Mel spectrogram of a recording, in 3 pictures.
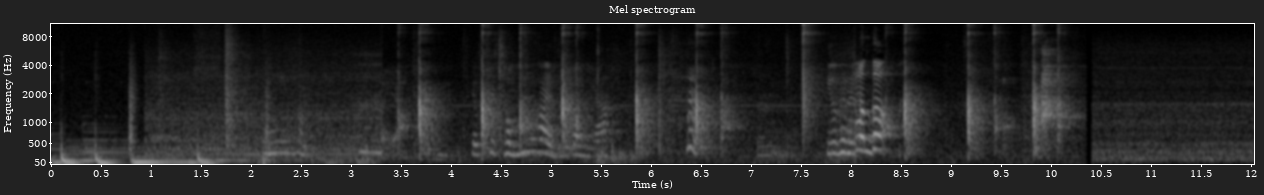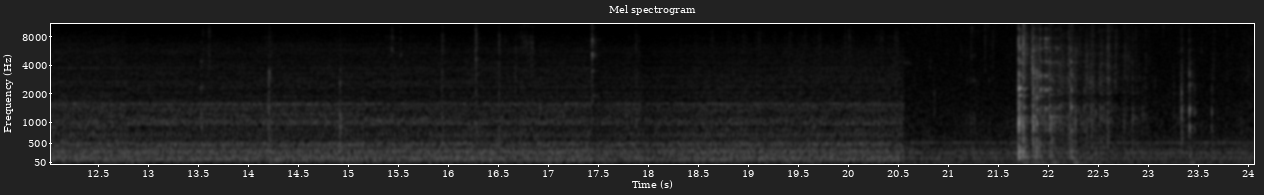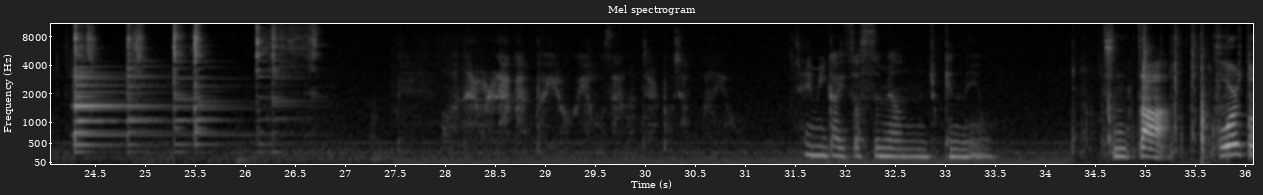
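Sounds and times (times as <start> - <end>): water boiling in a pot: 10.4 - 24.5
utensils clinking against pot: 24.2 - 26.9.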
